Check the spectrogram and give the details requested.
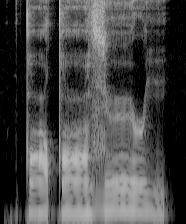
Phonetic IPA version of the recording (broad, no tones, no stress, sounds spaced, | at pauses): tˤ ũ j tˤ ɑ̃ z ø ɹ i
